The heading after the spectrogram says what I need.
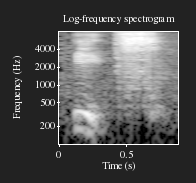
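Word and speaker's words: עץ: But the word tree in Hebrew is pronounced eats or eats.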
